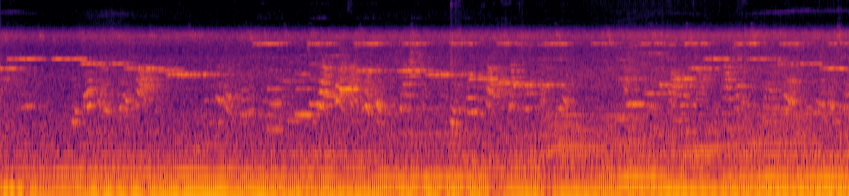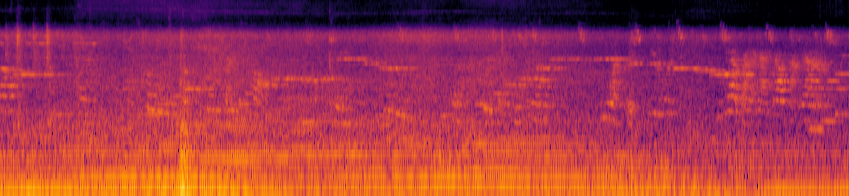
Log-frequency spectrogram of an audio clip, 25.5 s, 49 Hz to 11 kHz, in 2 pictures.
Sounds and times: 0.0s Garbage truck 25.4s
0.0s Walking in the Street 25.4s
0.4s Traffic Sound 25.4s
7.3s Birds singing 25.4s

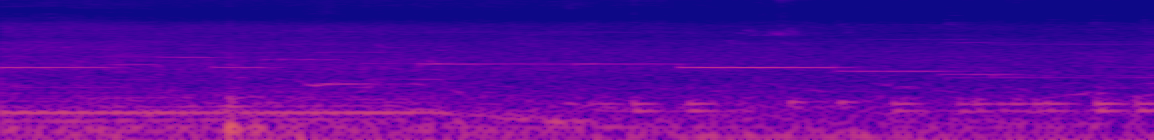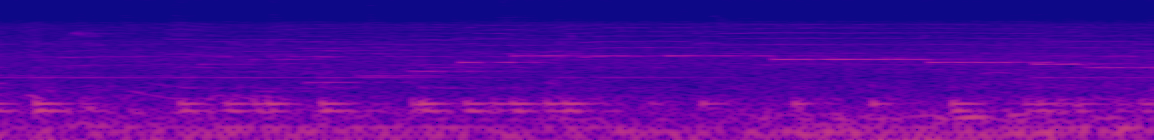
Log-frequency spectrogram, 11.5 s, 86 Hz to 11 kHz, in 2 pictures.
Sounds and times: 0.0s Traffic Sound 8.2s
0.0s Garbage Truck 11.5s

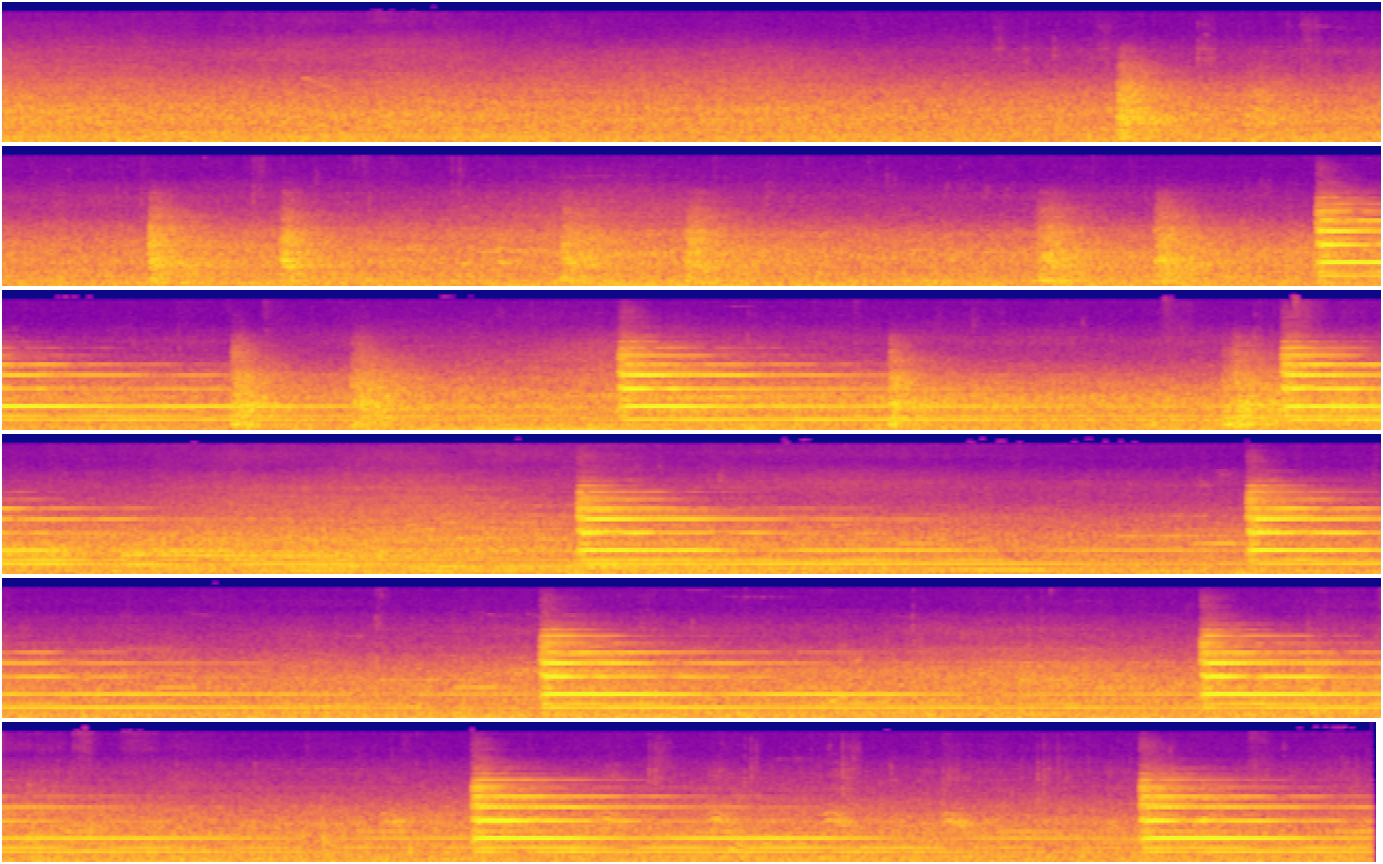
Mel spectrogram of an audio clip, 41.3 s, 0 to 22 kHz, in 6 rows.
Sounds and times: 13.4s Clock Tower strikes 12 41.3s

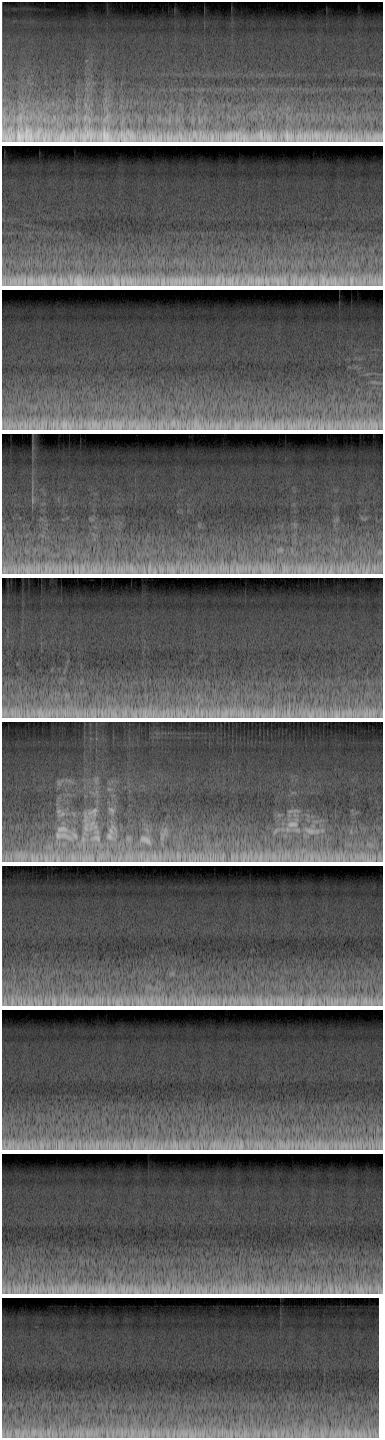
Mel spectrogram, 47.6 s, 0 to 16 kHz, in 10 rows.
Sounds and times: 0.0s MRT trains through 47.5s
22.0s Traffic Sound 29.3s
22.8s Bicycle sound 29.3s

